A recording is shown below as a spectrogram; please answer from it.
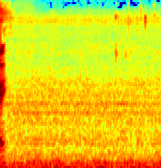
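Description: A steady low rumble with little above it.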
